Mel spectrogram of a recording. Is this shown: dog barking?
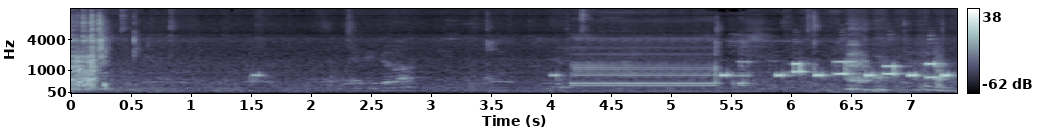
no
